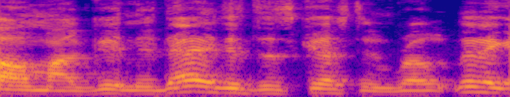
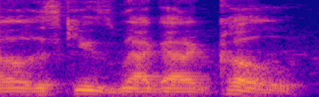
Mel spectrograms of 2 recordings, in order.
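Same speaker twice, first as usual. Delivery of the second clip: mocking a sick old man; 5 semitones lower, 6 dB quieter than usual. Commentator mocks the president's cold excuse, lower and softer. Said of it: "talking about".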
